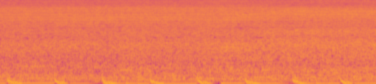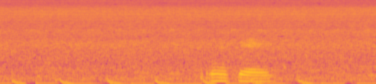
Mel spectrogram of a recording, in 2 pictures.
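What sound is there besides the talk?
waterfall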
